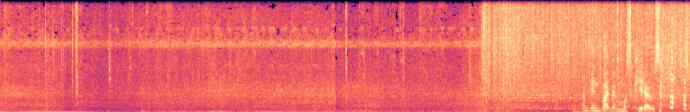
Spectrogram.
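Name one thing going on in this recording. Scissors snip through plant stems.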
